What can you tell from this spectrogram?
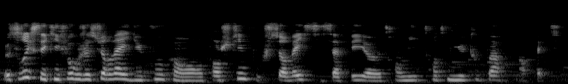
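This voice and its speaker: A woman talks loosely about her drawing process, rambling and stopping often to restart her sentences. Her voice sits in a middle pitch. The recording is a little dull, with faint music underneath. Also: fairly quick, fairly bright tone. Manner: rambling, hesitant, with many fillers and restarts. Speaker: drawing vlogger. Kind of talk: casual chat over a drawing video.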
